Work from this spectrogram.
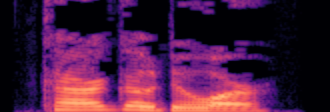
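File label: "cargo door", British English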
